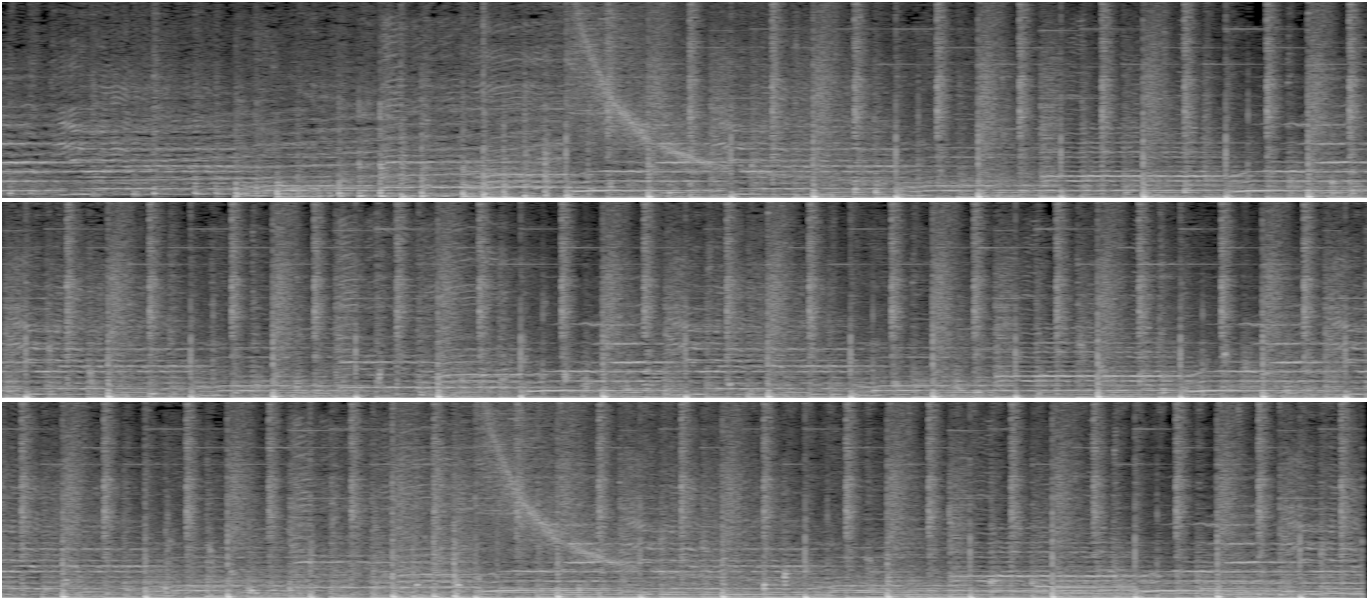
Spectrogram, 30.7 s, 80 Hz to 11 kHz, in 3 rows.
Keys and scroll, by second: 1.1 shift+space, 8.7 shift+space, 27.0 2, 29.3 space, 29.5 Escape.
